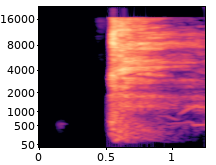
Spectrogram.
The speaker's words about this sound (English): Excuse me. Nice having this mic. I get to cough right in it. I can oftentimes miss it with this, but bear with me.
